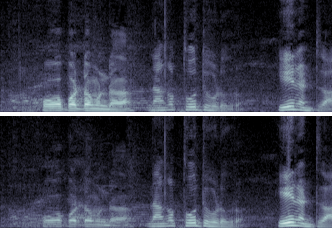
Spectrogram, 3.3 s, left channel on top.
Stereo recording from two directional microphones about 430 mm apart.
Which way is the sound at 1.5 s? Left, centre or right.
Right.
